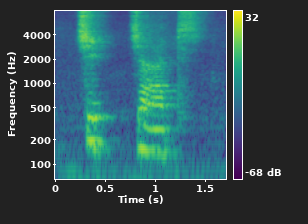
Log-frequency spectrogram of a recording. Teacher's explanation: Okay, so an affricate consonant is a consonant in the production of which the active articulator and the passive articulator come to a contact with each other, and there is a slow release of air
